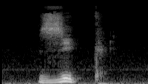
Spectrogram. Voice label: "ziek", Dutch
